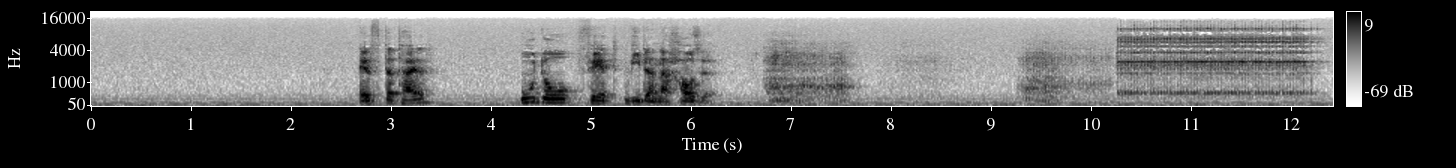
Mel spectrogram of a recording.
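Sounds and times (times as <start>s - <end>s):
speech: 2.7s - 3.5s, 4.3s - 6.9s
rough snore-like breaths: 6.7s - 7.7s, 9.2s - 10.3s
alarm clock metallic ringing: 10.2s - 12.4s.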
